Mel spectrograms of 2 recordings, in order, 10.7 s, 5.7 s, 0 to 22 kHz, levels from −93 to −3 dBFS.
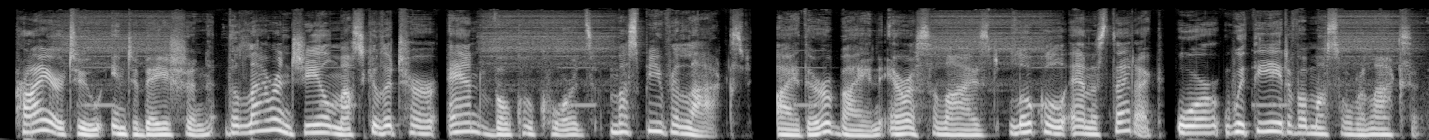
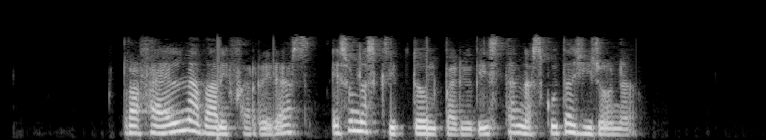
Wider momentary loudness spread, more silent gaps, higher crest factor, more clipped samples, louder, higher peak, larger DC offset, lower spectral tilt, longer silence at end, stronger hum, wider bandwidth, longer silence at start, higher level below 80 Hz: second, 5 LU vs 9 LU; first, 5.66-5.82 s, 8.76-8.81 s vs none; about the same, 14 dB vs 18 dB; neither; first, -16 LUFS vs -19 LUFS; about the same, -2 dBFS vs -2 dBFS; neither; about the same, -5 dB/octave vs -6 dB/octave; second, 0.1 s vs 1 s; neither; first, 17 kHz vs 8 kHz; second, 0.1 s vs 0.95 s; second, -62 dBFS vs -52 dBFS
